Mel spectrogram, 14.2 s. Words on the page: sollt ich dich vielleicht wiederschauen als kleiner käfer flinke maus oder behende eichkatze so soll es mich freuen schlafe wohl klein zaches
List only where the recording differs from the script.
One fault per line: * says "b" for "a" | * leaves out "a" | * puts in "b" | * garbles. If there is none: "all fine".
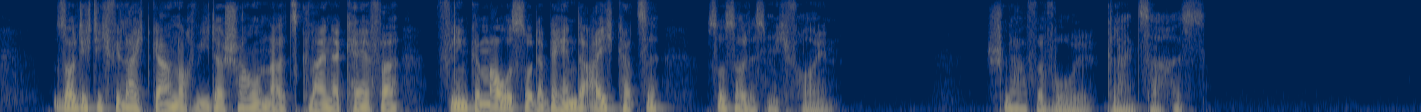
* puts in "gar noch"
